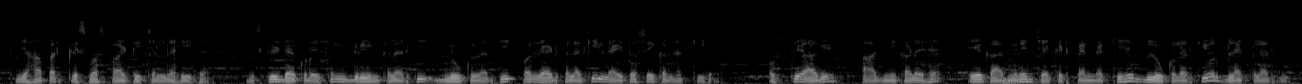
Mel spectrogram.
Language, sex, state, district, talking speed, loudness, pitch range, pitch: Hindi, male, Uttar Pradesh, Jyotiba Phule Nagar, 200 wpm, -37 LUFS, 95-110 Hz, 95 Hz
